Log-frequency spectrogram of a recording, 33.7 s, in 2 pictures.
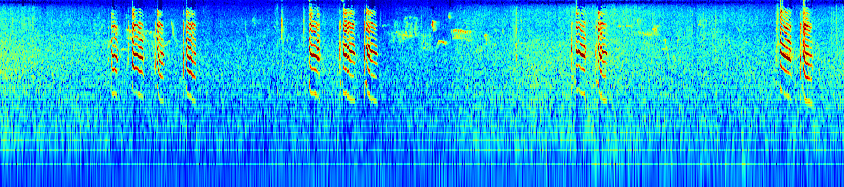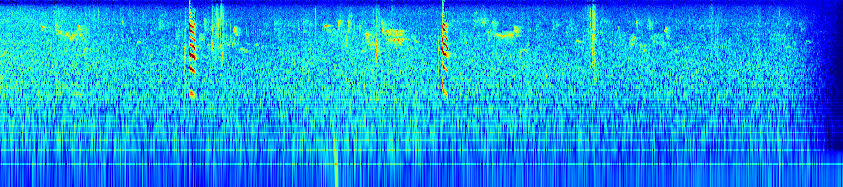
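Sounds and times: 
Magellanic woodpecker harsh nasal squawks: 2.2s - 4.0s, 6.1s - 7.7s, 11.4s - 12.3s, 15.5s - 16.3s, 20.5s - 21.7s, 25.7s - 26.0s.

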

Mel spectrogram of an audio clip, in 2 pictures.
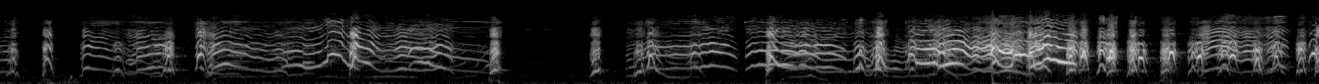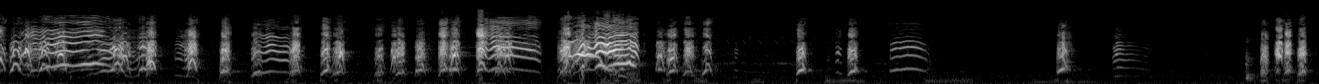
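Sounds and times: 
Ethiopian wolf chorus howling: 0.8s - 5.1s, 5.9s - 22.5s.

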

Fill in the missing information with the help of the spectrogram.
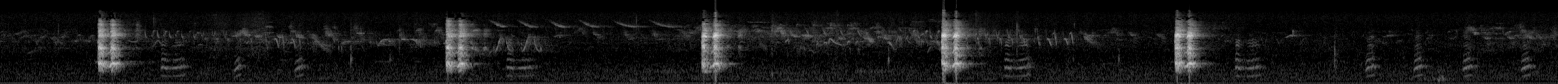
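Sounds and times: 
common pheasant crowing: 0.9s - 3.2s, 4.4s - 5.5s, 7.0s - 7.6s, 9.3s - 10.5s, 11.7s - 12.8s, 13.6s - 15.5s.

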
